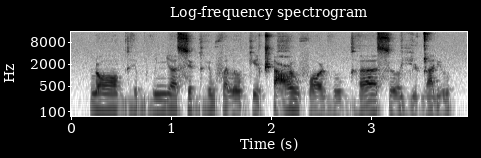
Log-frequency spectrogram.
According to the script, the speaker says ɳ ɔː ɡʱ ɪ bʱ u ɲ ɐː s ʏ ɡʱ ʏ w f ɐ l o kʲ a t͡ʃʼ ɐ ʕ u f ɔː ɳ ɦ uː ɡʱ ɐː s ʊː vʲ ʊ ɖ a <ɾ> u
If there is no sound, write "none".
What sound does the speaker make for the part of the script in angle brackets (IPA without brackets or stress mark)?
ɾʲ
